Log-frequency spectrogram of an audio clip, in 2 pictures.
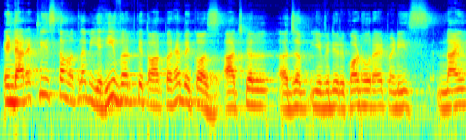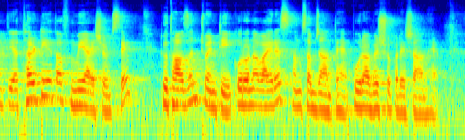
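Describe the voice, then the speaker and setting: A man's voice: fairly high pitch, moderate pace, reverberant. A young Indian man with an Indian accent teaching English vocabulary in a video lesson, explaining patiently and spelling words out letter by letter.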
